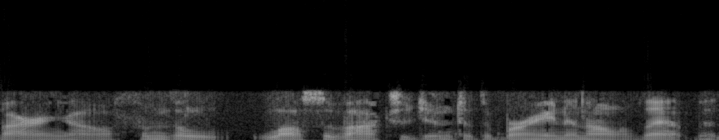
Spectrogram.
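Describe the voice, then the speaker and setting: A man's very deep, low voice at a moderate pace, monotone and flat in intonation. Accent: Alabama. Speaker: paranormal radio show host. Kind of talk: interview. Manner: halting, many fillers and repetitions.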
